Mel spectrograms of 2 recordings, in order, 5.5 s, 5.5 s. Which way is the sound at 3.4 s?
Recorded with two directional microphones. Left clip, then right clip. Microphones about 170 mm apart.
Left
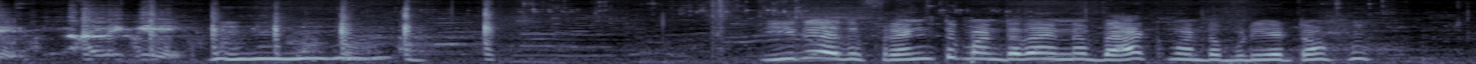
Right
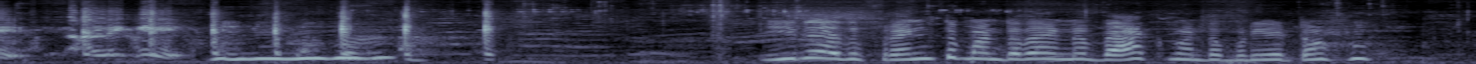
80° left.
